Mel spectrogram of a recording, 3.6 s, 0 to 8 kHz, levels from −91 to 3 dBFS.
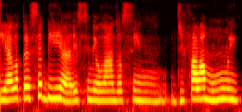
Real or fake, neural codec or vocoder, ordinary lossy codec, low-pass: fake; codec, 44.1 kHz, 2.6 kbps, SNAC; none; 7.2 kHz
